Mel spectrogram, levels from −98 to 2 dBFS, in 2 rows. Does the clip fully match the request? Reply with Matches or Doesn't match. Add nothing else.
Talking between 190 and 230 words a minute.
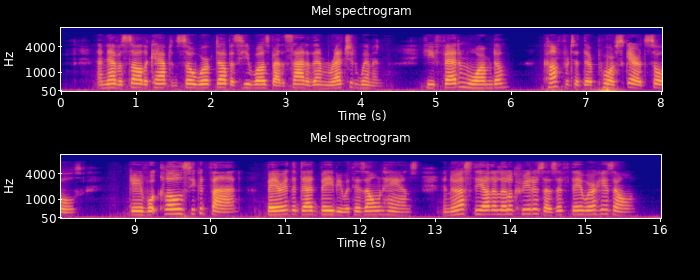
Matches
